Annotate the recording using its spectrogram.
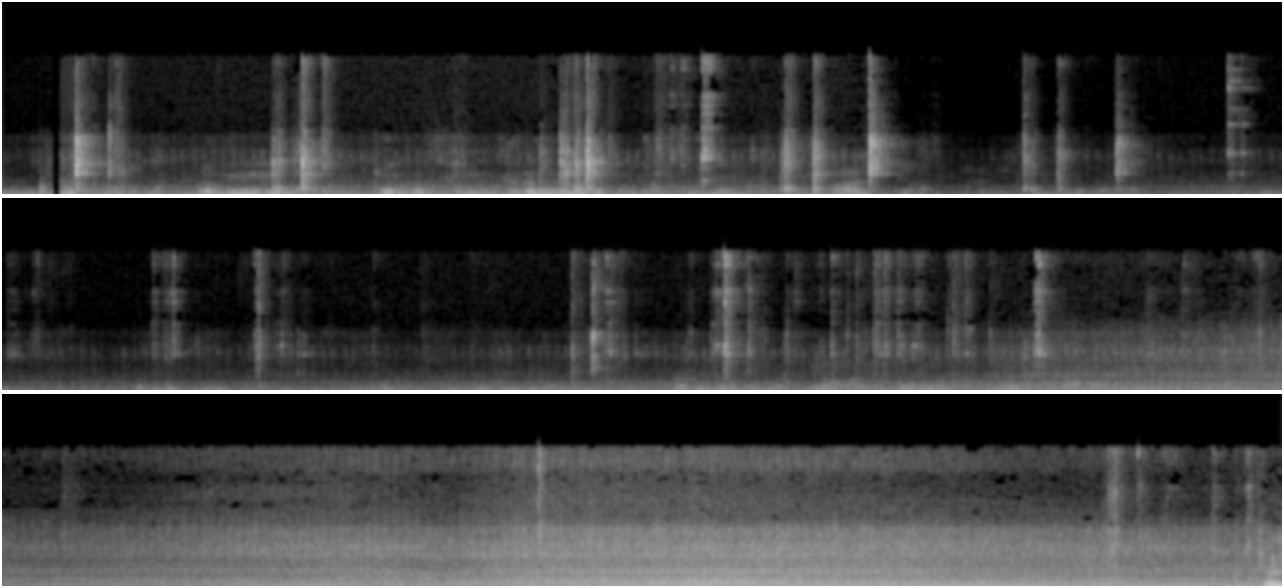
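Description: Metal clinks and taps of hand tools on the fittings of an oilless air compressor while the safety valve is being taken off. Over the second half, a low rumble with a hiss over it swells up over several seconds and becomes the loudest sound.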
